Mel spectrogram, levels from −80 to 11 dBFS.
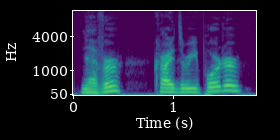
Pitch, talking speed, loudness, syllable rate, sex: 155 Hz, 130 wpm, -16 LUFS, 5.5 syllables/s, male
